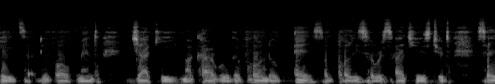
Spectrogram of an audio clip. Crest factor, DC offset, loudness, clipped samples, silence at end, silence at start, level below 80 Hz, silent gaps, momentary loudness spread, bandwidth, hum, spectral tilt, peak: 20 dB; under 0.1%; -34 LUFS; under 0.1%; 0 s; 0 s; -58 dBFS; none; 7 LU; 10 kHz; none; -5 dB/octave; -16 dBFS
